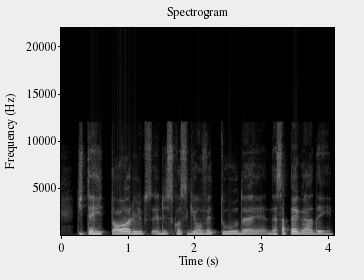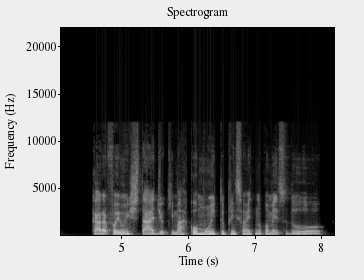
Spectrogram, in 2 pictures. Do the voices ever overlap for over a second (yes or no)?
no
